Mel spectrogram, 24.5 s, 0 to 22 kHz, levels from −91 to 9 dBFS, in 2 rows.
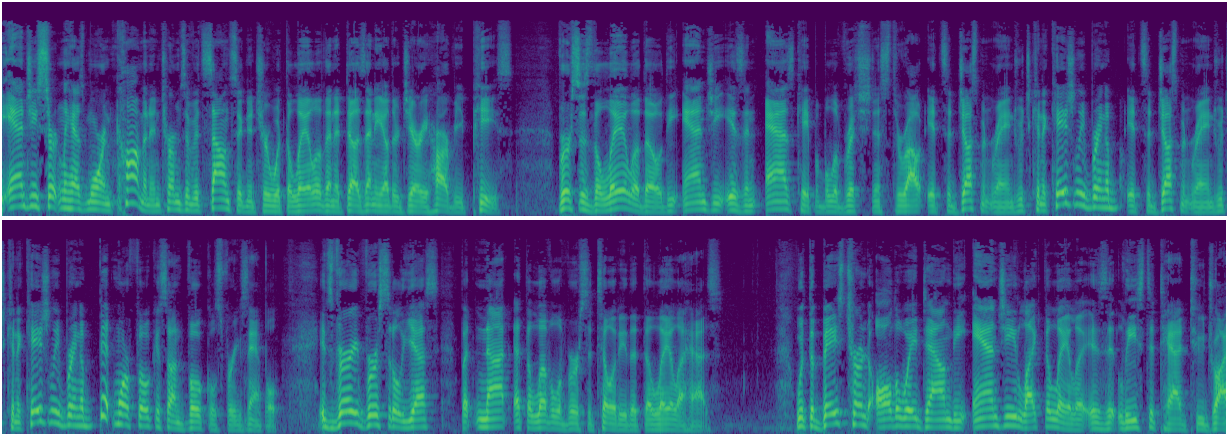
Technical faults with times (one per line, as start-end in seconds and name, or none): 11.17-13.17 stream segment repeated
